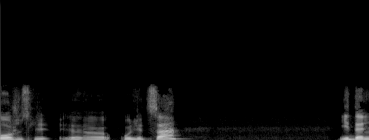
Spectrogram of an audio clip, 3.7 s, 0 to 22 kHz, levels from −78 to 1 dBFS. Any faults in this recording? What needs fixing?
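Call audio freezes occur at 0.43 to 0.61 s, 1.08 to 1.22 s and 2.10 to 3.27 s, the last falling between "у лица" and "и дальнейшая". The last sound is carried on as a fading buzz rather than dropping to silence, most likely because packets were held up and the jitter buffer ran dry. The speech then resumes where it stopped, so nothing is lost, only delayed by about 0.16 s, 0.12 s and 1.15 s. A stall this long sets it apart from a brief late-packet stretch. Preventing it means finding and fixing the network hold-ups, and letting the jitter buffer grow adaptively when arrivals become irregular.

A short stall from a late packet appears at 0.77 to 0.84 s, still ahead of "у лица и дальнейшая". One sound is held about 50 ms too long, with a slight buzz, and then continues intact. It is too brief to fade the way a freeze does, and it adds delay without cutting any audio. A little more jitter-buffer headroom would absorb packets that arrive this late.

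The Opus call path, at 20 kbps, caps the audio bandwidth at 8 kHz.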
